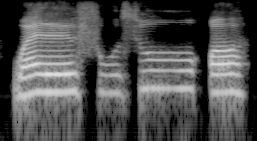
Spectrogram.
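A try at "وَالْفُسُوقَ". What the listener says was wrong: Be careful not to say for, though. Your dhamma on the fa is starting to slip a little bit. Wal fusuqa.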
